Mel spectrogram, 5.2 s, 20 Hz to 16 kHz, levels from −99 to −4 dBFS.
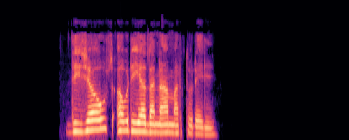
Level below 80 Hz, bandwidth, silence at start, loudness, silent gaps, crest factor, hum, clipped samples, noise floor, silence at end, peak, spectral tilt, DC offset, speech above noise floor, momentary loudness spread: -58 dBFS; 7.4 kHz; 1.05 s; -14 LUFS; none; 18 dB; none; under 0.1%; under -90 dBFS; 2.05 s; 0 dBFS; -6 dB/octave; under 0.1%; over 76 dB; 11 LU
